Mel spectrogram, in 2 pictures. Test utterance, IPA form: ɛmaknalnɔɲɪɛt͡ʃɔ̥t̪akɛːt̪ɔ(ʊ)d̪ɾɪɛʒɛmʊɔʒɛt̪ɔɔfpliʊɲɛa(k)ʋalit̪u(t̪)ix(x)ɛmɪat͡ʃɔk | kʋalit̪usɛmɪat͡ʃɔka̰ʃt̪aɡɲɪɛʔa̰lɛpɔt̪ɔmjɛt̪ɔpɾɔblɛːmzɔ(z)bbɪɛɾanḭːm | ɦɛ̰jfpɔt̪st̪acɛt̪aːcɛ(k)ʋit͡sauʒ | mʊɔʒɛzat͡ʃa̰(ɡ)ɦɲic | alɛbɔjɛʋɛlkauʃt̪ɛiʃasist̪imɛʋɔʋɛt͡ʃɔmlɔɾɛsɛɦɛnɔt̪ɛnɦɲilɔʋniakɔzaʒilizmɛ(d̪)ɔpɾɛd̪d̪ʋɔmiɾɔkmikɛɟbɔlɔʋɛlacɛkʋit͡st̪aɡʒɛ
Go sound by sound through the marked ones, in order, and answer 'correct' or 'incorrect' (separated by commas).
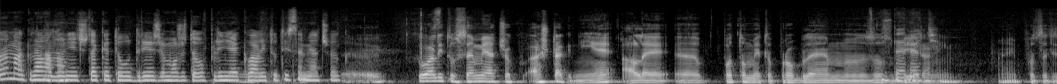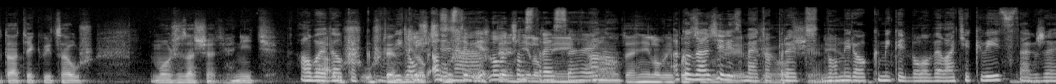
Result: incorrect, correct, correct, incorrect, correct, correct, incorrect, incorrect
